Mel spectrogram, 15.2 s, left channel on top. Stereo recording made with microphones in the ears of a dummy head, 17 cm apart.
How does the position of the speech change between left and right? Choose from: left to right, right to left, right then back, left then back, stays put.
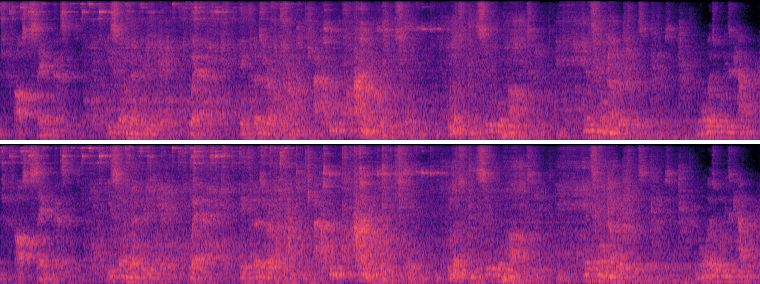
left to right.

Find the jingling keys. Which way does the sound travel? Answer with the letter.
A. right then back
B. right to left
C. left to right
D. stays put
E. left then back
A.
